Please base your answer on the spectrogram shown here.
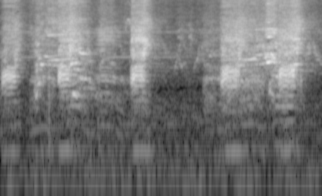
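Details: Backyard domestic geese honking in loud harsh bursts, a few calls spaced about a second apart with brief quiet gaps between them.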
